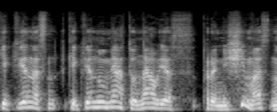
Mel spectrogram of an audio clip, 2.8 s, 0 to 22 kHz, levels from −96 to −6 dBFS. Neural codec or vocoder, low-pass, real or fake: vocoder, 48 kHz, 128 mel bands, Vocos; 14.4 kHz; fake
